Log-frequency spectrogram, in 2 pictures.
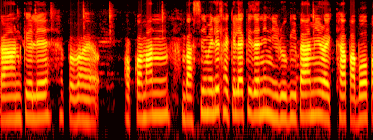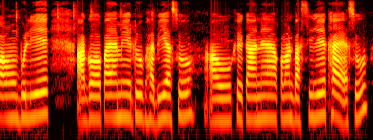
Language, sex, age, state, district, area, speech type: Assamese, female, 45-60, Assam, Majuli, urban, spontaneous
